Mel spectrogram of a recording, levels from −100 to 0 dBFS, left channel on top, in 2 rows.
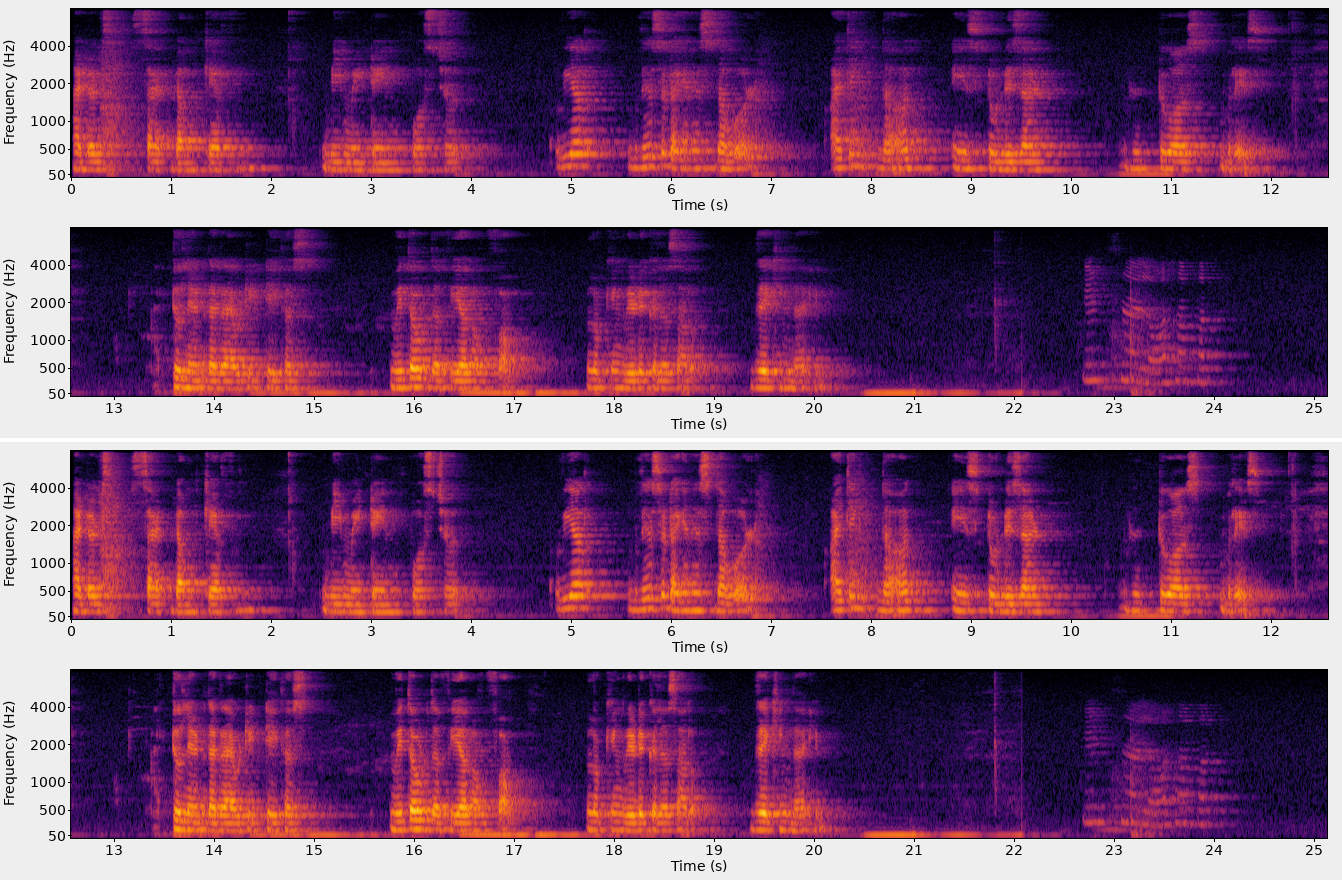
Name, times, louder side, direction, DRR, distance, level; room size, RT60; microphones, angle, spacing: voice 1, 0.0-1.9 2.5-3.9 4.8-5.3 5.6-6.9 7.6-8.5 8.8-9.9 10.5-11.9 12.4-12.6 13.4-15.0 15.8-17.1 17.7-18.8 19.4-20.1, right 3 dB, 75° right, 11 dB, 1.0 m, -27 dB
voice 2, 22.7-23.9, left 2 dB, 50° left, 3 dB, 2.5 m, -47 dB
12.0 x 8.6 x 7.8 m, 0.98 s
head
